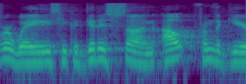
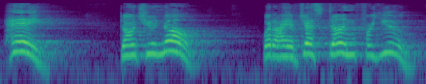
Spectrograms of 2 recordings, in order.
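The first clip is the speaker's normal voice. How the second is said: second full-lung scream, much higher and louder; screaming again; 9 semitones higher, 9 dB louder than usual. A narrator's reading. Father screaming once more at the train, desperate yell. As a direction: cry out again, pleading and unheard. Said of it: "so he screamed again".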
